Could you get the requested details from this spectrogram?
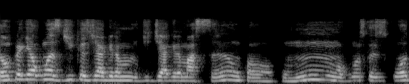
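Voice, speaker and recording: A fairly quick pace drives this speech. The voice is a man's. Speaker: author. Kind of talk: interview.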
